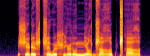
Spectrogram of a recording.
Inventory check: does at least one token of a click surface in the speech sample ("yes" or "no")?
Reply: yes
